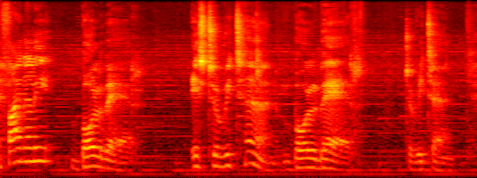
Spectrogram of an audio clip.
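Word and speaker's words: volver: bolder is to return bulbar to return and bolber sounds like the car volvo i think it's pretty international or multinational type of vehicle volvo so imagine that you're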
